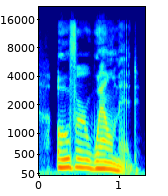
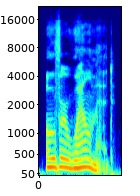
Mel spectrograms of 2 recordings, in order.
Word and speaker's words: overwhelmed: For example, in the word overwhelmed, the stress is on the third syllable. Overwhelmed. Try saying it. Overwhelmed.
